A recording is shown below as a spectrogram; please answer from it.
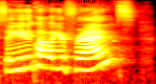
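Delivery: rapid-fire, very loud voice. Retelling a conversation about the speaker's birthday, doing the mother voice. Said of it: "I'm going to do the mother voice".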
